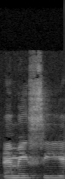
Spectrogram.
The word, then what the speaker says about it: MAC: I didn't even know how to pronounce MAC. M-A-C, I didn't know that was MAC, you know what I mean?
